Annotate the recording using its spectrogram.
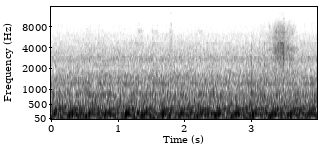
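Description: A steady low mechanical hum with a few even tones, unchanging throughout, and a brief soft hiss near the end.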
